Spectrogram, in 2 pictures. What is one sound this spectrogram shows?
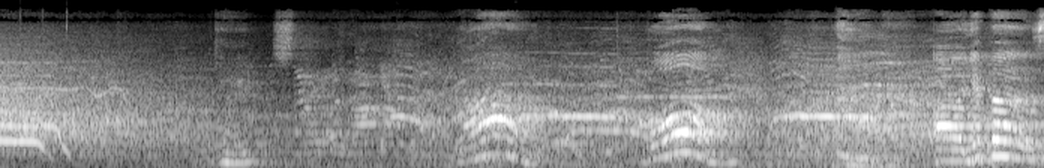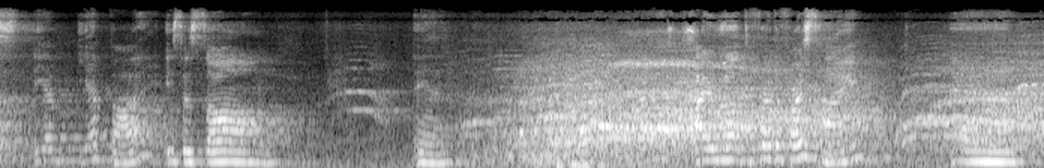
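A young woman sings into a microphone through loud speakers in a large echoing arena.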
